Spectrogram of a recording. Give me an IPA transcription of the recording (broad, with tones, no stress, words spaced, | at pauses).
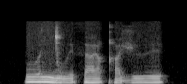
u˥ə̯ŋ͡ǀu˩ɪ̯ θa˧ɪ̯qʰə˩˧ ʒɨ˥ɪ̯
